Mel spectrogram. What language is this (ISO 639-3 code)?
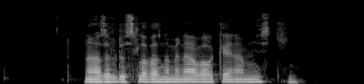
ces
